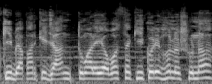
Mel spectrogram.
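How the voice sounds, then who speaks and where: A woman playing a rough young village husband in a comic skit, swearing and talking crudely. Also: high-pitched, little pitch movement, rapid-fire, soft background music, close to an everyday voice. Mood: tender.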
